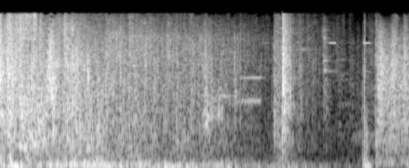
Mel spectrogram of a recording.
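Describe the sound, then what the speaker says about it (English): A cruise missile blast in a first-person shooter game erupts as a loud, close boom with a long rumbling tail, followed by a couple of sharper bursts as it fades. "Hostile cruise missile launched."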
